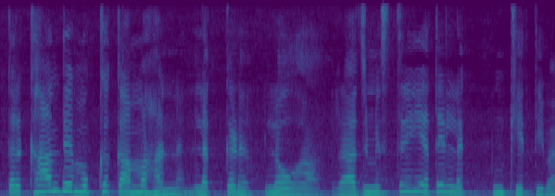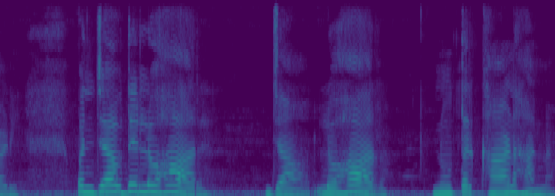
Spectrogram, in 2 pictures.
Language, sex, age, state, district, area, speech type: Punjabi, female, 18-30, Punjab, Barnala, rural, spontaneous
